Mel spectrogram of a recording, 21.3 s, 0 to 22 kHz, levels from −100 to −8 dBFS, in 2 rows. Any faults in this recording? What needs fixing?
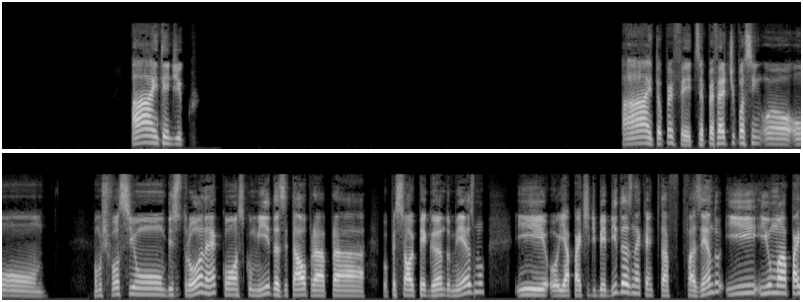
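There are five tiny skips in this speech, at 9.50, 11.99, 14.47, 16.96 and 19.45 s, each dropping about 10 ms with the two sides butted straight together. They're evenly spaced about every 2.5 s, so this is likely audio missing between chunks: the recorder loses a sliver each time it closes one block and starts the next. To prevent it, buffer across chunk boundaries so capture never pauses during the handover.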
